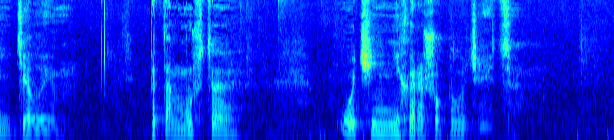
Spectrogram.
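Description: A man speaks calmly into a headset microphone in short phrases.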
